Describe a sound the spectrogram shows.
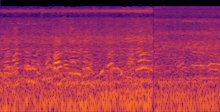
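Several men talk at once close by.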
